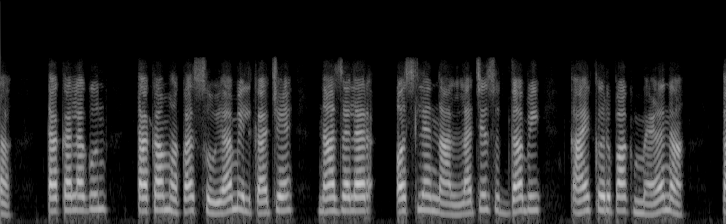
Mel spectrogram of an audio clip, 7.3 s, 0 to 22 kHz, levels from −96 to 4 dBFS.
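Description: No technical faults can be heard anywhere in the speech. It comes through the AMR wideband (HD Voice) codec at 12.65 kbit/s, which leaves the speech clear with only a light coding texture and a top band reaching to about 7 kHz.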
